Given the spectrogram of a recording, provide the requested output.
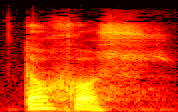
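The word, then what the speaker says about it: πτωχός: La palabra mendigo en el griego es tojos, se escribe P-T-O-J-O-S, tojos, que nos habla de una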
